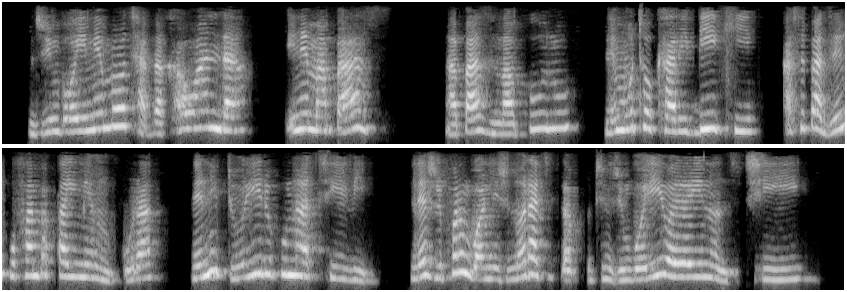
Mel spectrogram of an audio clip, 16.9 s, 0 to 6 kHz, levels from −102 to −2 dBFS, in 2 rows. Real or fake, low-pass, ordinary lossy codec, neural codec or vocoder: fake; 5.4 kHz; AAC, 24 kbps; codec, 24 kHz, 0.9 kbps, WavTokenizer, medium speech release version 1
